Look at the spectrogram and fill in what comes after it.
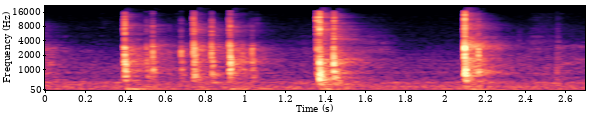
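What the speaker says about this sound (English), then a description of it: "I'm going to type in Checkmate." A book title is typed on a computer keyboard in a quiet room, with a few separate keystroke clusters: a quick run of clicks, then two more short bursts, all close and crisp.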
